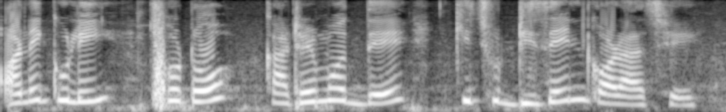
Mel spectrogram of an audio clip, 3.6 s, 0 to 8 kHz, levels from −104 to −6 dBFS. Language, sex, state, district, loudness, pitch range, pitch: Bengali, female, West Bengal, Cooch Behar, -13 LUFS, 240-310 Hz, 285 Hz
